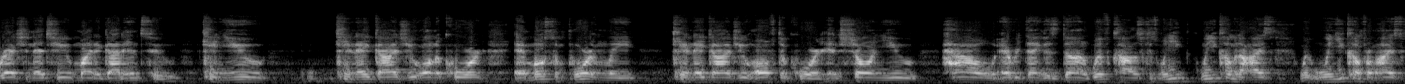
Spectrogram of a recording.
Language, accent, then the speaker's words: English; Columbus, Ohio, United States; I'm from Columbus, Ohio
